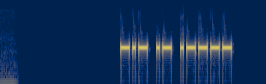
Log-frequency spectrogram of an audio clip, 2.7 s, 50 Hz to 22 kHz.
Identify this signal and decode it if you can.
Morse code, heard as a keyed tone, about 39 wpm, 700 Hz. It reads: KA1
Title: USA Call Sign Prefixes - Repeated 2x - 40wpm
